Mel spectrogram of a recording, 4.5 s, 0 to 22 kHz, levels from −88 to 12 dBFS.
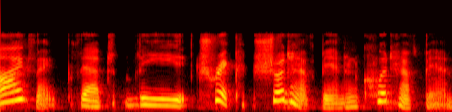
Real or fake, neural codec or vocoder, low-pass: fake; autoencoder, 22.05 kHz, a latent of 192 numbers a frame, VITS, trained on one speaker; 7.2 kHz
